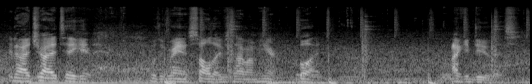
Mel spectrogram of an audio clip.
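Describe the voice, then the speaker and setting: Music plays in the background as a man talks at a moderate pace, in a dry sound with no echo. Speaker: vlogger. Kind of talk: casual vlog chat. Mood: reflective, musing. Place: street. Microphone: phone near.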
